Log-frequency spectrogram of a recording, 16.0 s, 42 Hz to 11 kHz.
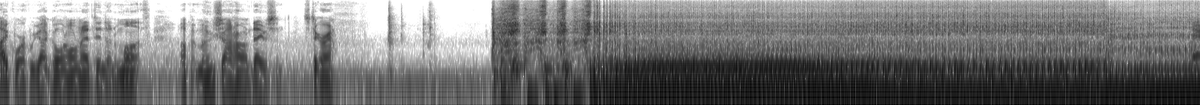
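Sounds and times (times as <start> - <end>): starter motor cranking: 6.6 - 8.4
motorcycle engine idling: 8.2 - 16.0.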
